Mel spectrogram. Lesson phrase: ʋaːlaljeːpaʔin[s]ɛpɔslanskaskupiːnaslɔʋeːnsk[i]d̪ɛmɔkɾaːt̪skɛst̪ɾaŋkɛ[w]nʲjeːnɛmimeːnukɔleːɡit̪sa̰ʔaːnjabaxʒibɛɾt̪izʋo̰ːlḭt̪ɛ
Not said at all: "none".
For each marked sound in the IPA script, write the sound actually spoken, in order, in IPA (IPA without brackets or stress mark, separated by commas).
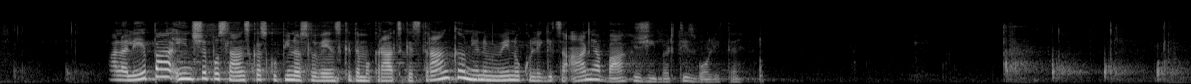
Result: ʃ, ɛ, w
